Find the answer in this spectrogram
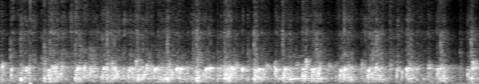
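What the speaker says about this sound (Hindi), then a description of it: "मैं चाहूँगा गुरुजी के लिए एक जोरदार तालियां।" A crowd claps loudly and continuously, a dense, even wash of applause that holds steady from start to finish.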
